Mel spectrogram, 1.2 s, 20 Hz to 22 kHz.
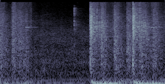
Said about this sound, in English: That's why we have this 37mm cannon.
